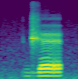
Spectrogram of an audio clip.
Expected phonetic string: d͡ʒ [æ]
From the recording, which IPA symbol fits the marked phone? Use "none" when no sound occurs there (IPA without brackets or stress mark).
ɛ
